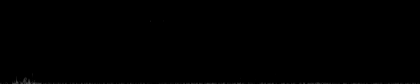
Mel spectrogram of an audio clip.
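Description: Faint computer-keyboard keystrokes: a few light clicks between about one and a half and three seconds in, as a word is typed. A soft low thump just after the start is the loudest sound.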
